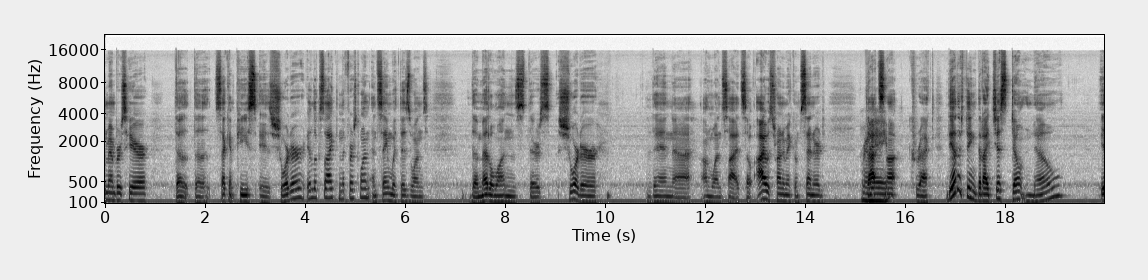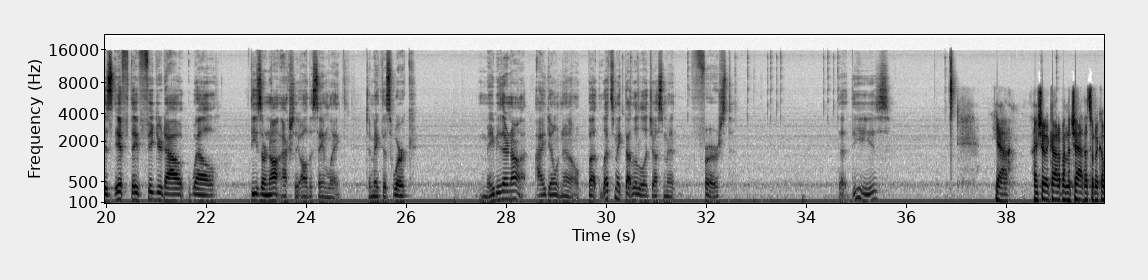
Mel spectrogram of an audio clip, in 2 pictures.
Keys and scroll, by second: 30.1 x, 30.4 v, 32.3 x, 32.8 space.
